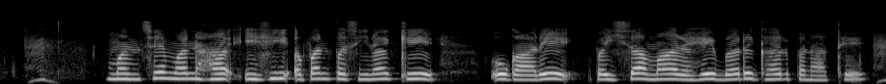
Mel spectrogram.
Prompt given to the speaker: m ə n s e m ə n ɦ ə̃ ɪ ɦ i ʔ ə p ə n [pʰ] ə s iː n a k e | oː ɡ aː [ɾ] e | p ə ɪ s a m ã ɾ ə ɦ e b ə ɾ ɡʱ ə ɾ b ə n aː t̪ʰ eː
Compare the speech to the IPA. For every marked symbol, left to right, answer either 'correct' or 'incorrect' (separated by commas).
incorrect, correct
